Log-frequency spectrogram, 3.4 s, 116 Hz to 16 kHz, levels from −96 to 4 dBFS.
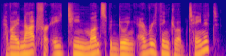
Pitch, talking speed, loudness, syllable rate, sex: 135 Hz, 210 wpm, -21 LUFS, 5.5 syllables/s, male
